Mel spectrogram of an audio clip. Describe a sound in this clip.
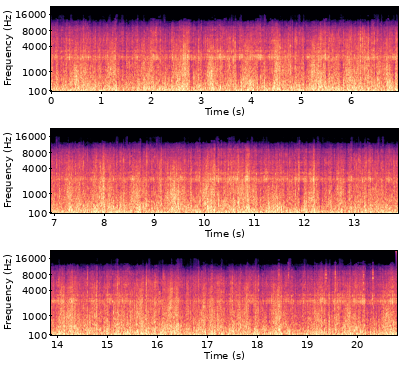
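Strong wind roars and buffets loudly outdoors.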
